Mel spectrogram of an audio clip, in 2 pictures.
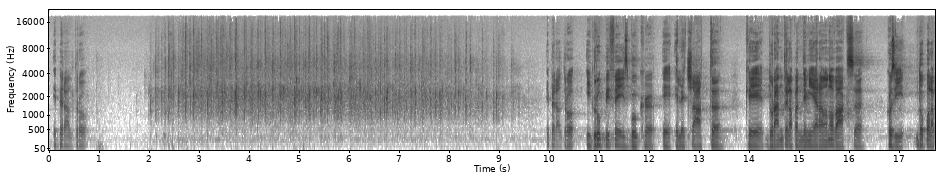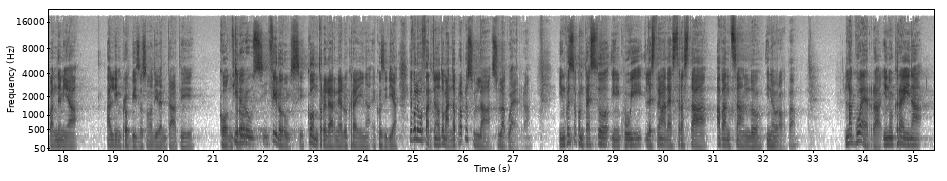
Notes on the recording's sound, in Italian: In una puntata speciale live registrata al Talk del Post a Faenza. In una puntata speciale live registrata al Talk del Post a Faenza.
